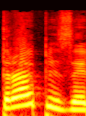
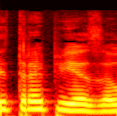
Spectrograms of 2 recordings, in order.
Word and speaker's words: трапеза: Кстати, можно говорить «трапеза» или «трапеза». Ударение можно ставить на любой слог, кроме буквы «Т».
